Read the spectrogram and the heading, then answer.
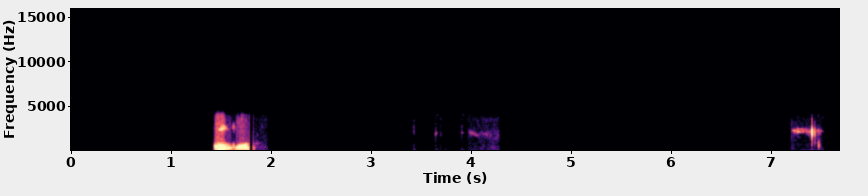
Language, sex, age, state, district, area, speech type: Santali, female, 30-45, West Bengal, Birbhum, rural, conversation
